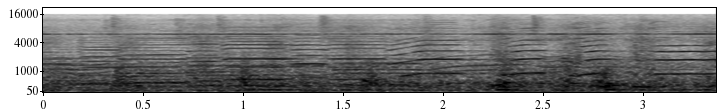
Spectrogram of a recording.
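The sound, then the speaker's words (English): A passenger train rolls steadily along the rails with a continuous rumble, its wheels clacking at uneven intervals while faint metallic squeals and whines rise over the moving carriage. “Imagine what it was like 100 years ago, boarding one of those trains with other newcomers.”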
